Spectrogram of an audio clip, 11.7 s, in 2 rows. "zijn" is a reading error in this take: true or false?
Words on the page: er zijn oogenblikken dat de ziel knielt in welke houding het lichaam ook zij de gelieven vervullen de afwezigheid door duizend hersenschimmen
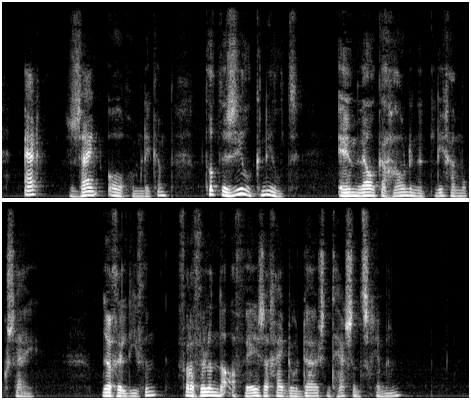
false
